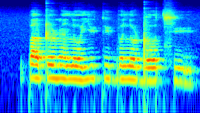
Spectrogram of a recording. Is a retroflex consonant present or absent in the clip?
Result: present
